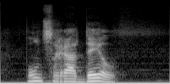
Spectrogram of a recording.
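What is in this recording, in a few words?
"Wonseradeel", Dutch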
